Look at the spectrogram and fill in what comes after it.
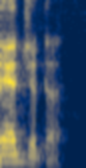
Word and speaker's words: Agata: I think it's pronounced Agita. – Agita? – No, Agita. – Agita? – For our Italian friends.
